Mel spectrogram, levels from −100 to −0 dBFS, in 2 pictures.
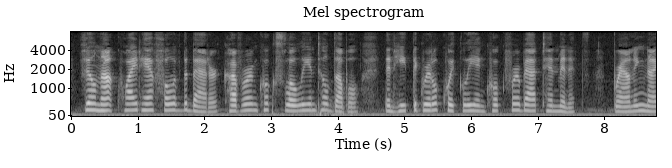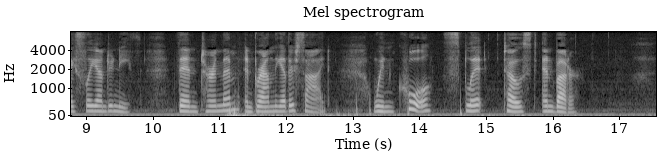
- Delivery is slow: No, average, 145 wpm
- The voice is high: Yes, high, 195 Hz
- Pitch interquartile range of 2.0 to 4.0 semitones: Yes, average, 3.1 semitones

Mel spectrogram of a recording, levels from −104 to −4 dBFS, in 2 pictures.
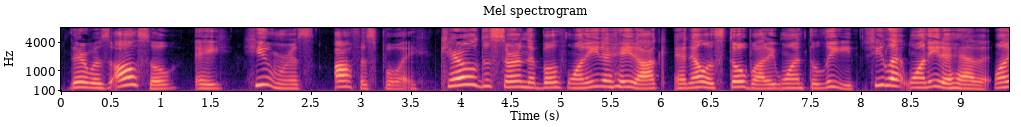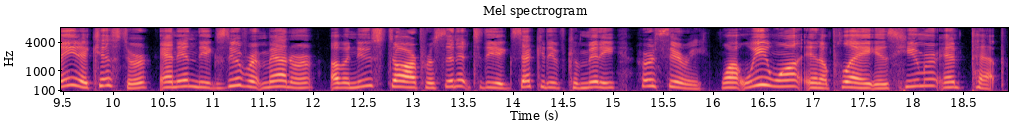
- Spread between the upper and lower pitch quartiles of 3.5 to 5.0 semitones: Yes, average, 4.5 semitones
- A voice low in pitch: No, high, 230 Hz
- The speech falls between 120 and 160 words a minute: No, average, 170 wpm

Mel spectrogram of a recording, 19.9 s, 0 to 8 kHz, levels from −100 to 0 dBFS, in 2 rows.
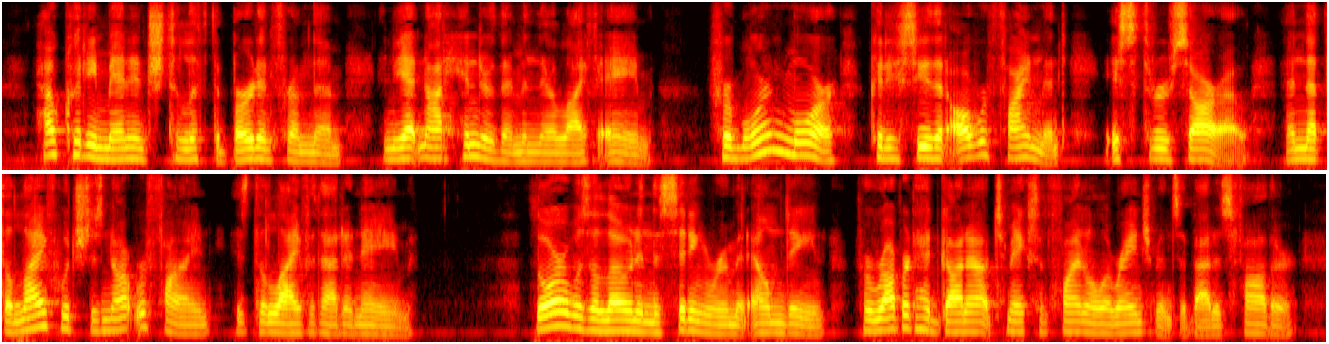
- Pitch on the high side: No, low, 135 Hz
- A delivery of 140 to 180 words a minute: No, fast, 205 wpm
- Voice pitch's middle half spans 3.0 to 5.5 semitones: Yes, average, 4.5 semitones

